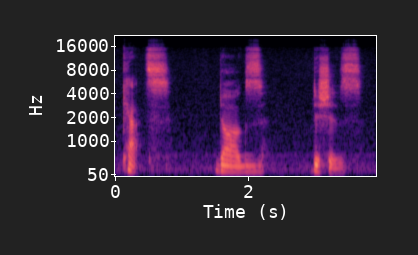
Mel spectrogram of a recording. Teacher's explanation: in cats, the S says S. In dogs, it's more of a Z sound. And in dishes, it's an is sound. You add that E in there and it makes an is sound. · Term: allomorphs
